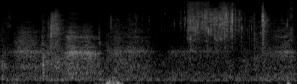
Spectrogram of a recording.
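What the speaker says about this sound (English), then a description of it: "pour a bit of water out." Water poured out of a container splashes and trickles faintly for a few seconds, with small drips and gurgles, quiet and close with no talking.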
